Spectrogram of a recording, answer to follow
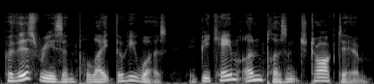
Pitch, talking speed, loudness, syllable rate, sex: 140 Hz, 225 wpm, -20 LUFS, 6.0 syllables/s, female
